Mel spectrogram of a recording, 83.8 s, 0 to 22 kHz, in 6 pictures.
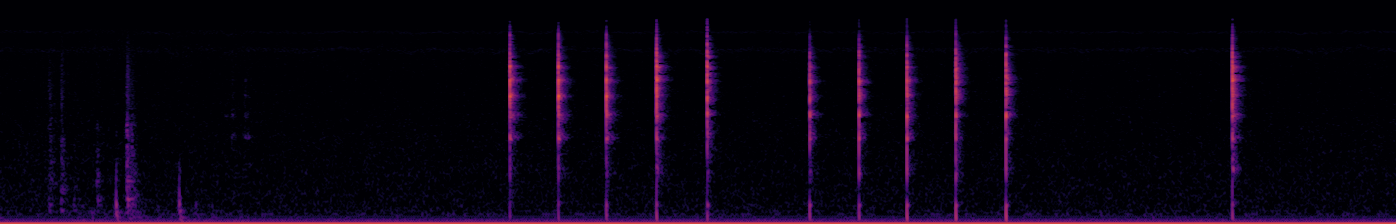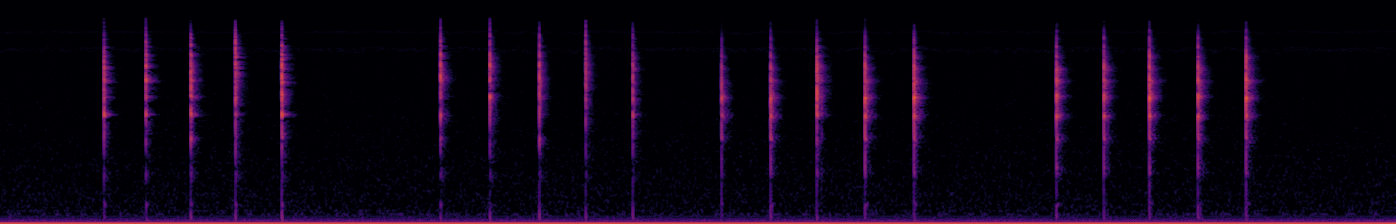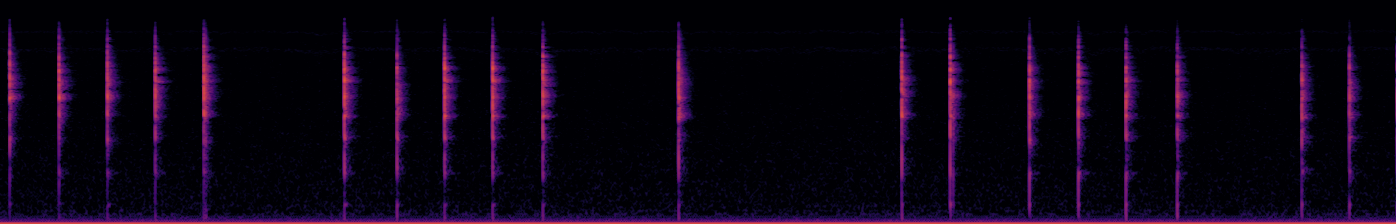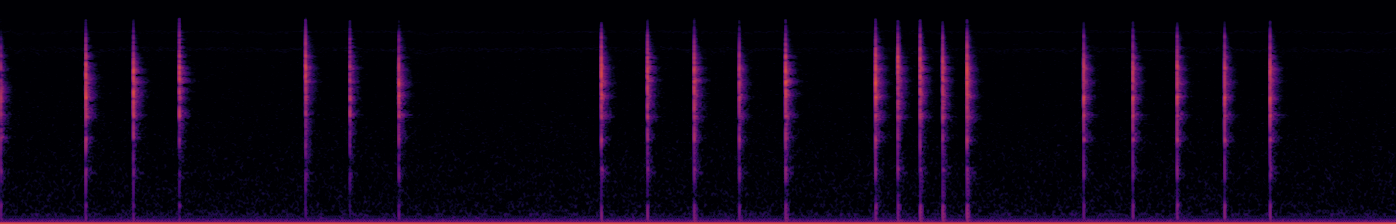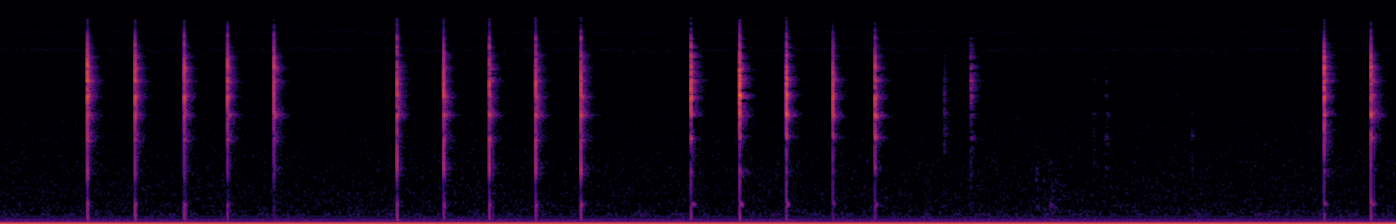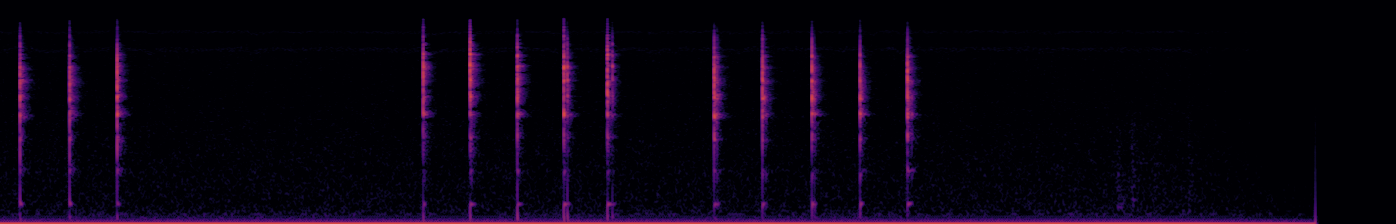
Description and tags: drum sticks unprocessed 2
Various unprocessed hits from Zildjian drum sticks that came with Rock Band. Recorded through a Digitech RP 100.
domain, drum, drum-sticks, public, stick, sticks, unprocessed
